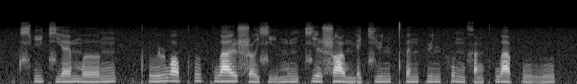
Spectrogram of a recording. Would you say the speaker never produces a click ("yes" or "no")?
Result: yes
